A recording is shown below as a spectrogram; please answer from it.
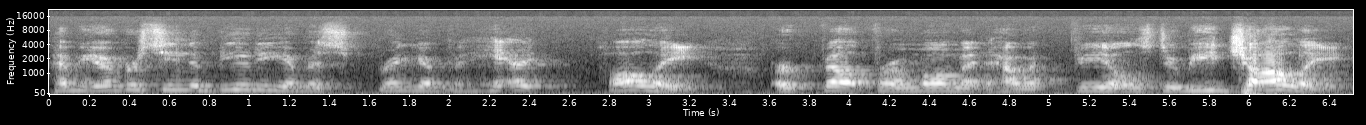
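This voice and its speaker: A man's voice: sits high, normal speed, a little mellow, distant mic, lightly acted. Kindly, earnest Father Christmas figure, played by a man, reciting radio-play verse in a roomy echo, off mic. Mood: earnest, lyrical. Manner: declaiming rhymed verse, earnest. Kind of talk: amateur radio play acting.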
